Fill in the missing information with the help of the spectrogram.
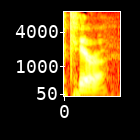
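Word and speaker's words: Qi'ra: Weird, but it's Kira.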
